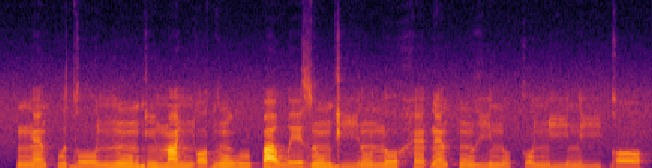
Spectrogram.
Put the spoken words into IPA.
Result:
ŋɛ̃˨kʷə˦doː˨ ɲũ˨˦ ɡĩ˧mã˧ɲɔ˨ dũ˦wu˦pa˧ we˨ zũ˦ɡiː˧ɾũ˧ no˦hɛ̃˨ ɗɛ̃˦ kʷũ˧ɣi˦nu˨ko˨ ɲiː˧niː˨˦ɡɔ˦˨

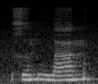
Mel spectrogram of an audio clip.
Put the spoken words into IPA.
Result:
xəmuwam

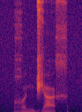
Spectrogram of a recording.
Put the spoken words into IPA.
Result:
ʁɵnd͡ʒax

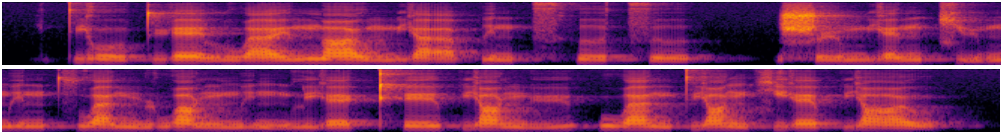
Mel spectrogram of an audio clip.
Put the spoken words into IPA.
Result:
t̪jo˥˧ʊ̯t̪ɥɛ˥˩ lwa˧˥ɪ̯n̪ɑ˥˩ʊ̯ mjä̰˨˩pi˦nt͡sʰɹ̩˥˩t͡sɹ̩˩ | ʂɻ̩˧˥mjɛ˧˥n t͡ɕy̰˨˩mi˥˧nt͡swa˥˧n ɻwɑ˥˩ŋmḭ˨˩ŋljɛ˧˥ kʰe˥ɪ̯pjɑ˥˩ŋy˧˥ | wa˥˧nt̪jɑ˥˩ŋɕjɛ˥ pjɑ˥˩ʊ̯

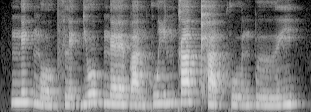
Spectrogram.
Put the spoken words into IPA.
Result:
ŋe˥˩k̚ŋoː˩˦pʰle˨˩k̚ joː˥˩p̚ŋɛː˧ba˨˩n kwi˦˥nka˥˩t̚pʰa˨˩t̚ kwu˩˦npɯː˩˦j

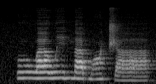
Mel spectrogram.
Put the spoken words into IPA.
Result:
u˦wa˦wi˦ na˧bɔ̃˨˦ t͡ʃaː˨

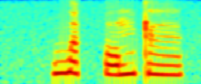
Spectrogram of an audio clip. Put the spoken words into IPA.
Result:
wə˦˥k̚ʔo˧˥ŋ ʈɨ˧

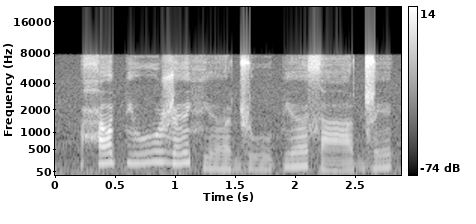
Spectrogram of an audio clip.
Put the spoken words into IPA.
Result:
ħʌ˦˥pʲuː˦˥ʐɘ˦˥fʲəː˩ ɖ͡ʐuː˩pʲəː˦˥saː˩ɖ͡ʐɪ˦˥

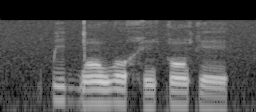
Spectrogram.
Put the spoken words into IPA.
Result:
k͡pi˦ ɡ͡bɔ̃˦wo˦˨hĩ˨ kɔ̃˧ke˨

